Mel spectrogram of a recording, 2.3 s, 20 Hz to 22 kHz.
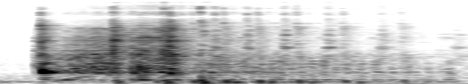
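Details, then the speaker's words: Lawn Boy 21-inch self-propelled mower, Kohler XT650 149cc, unrun for years, electric start on rigged battery, starting fluid, no air filter: bursts into life about a second then sputters and dies; spark and compression confirmed, fuel problem suspected. "come on well we know we know that she will fire we know that we had compression we had Spark so we just got to get the old fuel situation figured out"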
